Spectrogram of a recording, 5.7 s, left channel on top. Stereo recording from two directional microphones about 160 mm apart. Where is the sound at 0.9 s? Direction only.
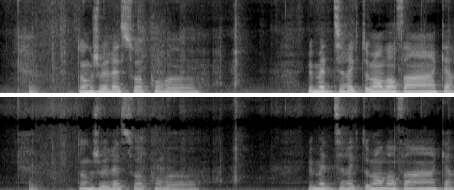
40° left (ahead or behind).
